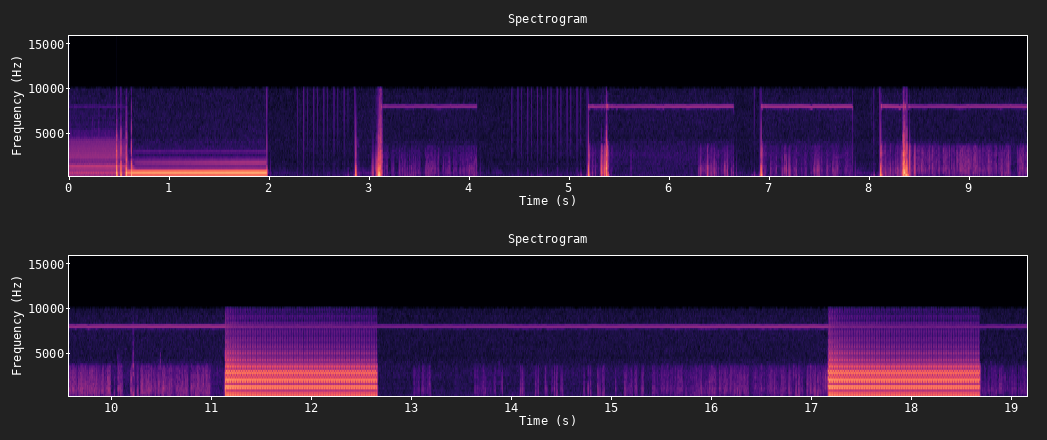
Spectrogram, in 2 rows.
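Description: Telephone trunk line tones after dialing 6 plus 811, with the line going off hook: a faint steady tone runs throughout, broken by several sharp clicks and a few long, loud blocks of buzzing multitone signal.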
